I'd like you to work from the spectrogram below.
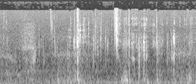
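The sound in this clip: Crunching and chewing as someone eats a spoonful of crunchy nut chili condiment: several crisp, irregular bites and crunches over a steady low chewing texture, with no talking.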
